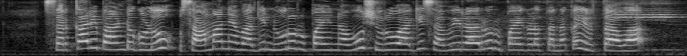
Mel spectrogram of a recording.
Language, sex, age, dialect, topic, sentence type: Kannada, female, 18-24, Central, banking, statement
